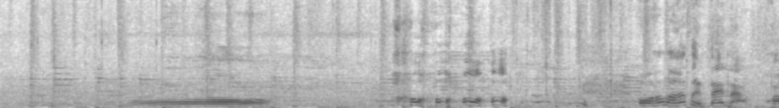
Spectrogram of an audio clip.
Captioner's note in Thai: เสียงดีใจ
